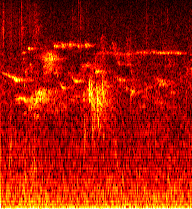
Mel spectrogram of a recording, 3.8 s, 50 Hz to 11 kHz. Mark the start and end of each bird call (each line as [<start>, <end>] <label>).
[0.00, 3.80] Apapane (Himatione sanguinea)
[1.60, 2.20] Omao (Myadestes obscurus)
